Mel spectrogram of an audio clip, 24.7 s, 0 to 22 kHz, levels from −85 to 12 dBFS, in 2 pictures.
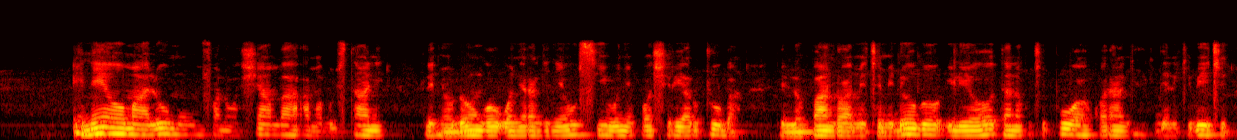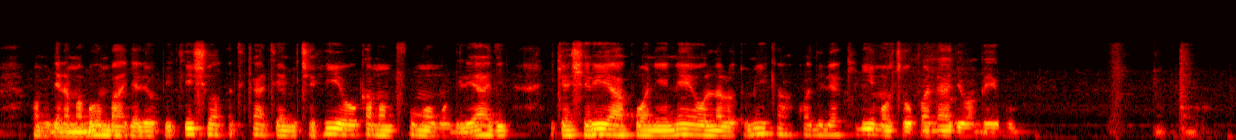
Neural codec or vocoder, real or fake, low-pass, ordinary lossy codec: none; real; 7.2 kHz; Opus, 24 kbps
